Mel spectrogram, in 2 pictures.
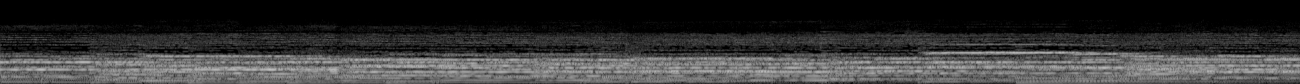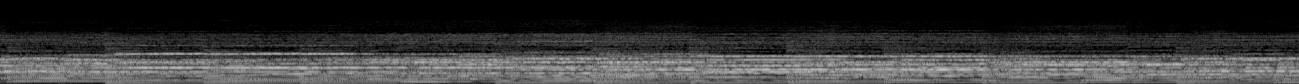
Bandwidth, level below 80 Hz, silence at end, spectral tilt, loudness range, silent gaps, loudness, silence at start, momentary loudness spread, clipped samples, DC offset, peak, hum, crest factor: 8.6 kHz; -50 dBFS; 0 s; -6 dB/octave; 2 LU; none; -24 LUFS; 0 s; 3 LU; under 0.1%; under 0.1%; -10 dBFS; none; 14 dB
